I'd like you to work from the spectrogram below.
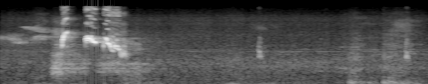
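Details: Wild-caught male red-whiskered bulbul in a fiery mood for ché singing. It delivers one quick phrase of three loud, sharp descending whistled notes, followed by near silence and a few faint chips.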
